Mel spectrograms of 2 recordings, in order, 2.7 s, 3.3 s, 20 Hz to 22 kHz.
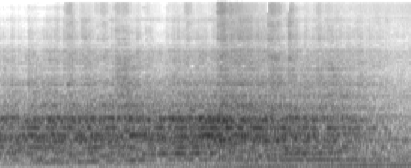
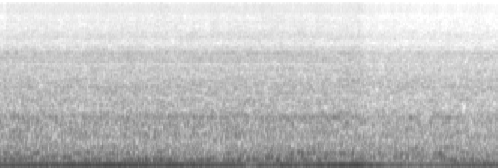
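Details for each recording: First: ILG Model 183 desk fan with new bearings but no preload spring, before the fix: steady hum with a ringing, buzzy whir from noisy unpreloaded bearings; adding a preload spring washer made it smoother and quieter. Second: ILG Model 183 fan with new bearings, after a preload spring washer was added between the front end bell and the front bearing. It now runs with a smooth, even low hum; without the preload it rattled.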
